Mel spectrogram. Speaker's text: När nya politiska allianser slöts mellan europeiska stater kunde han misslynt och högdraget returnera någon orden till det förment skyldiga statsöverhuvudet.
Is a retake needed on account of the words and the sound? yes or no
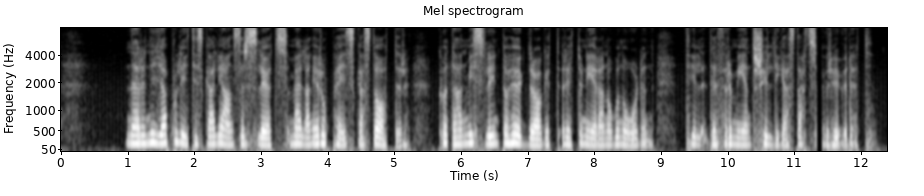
yes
